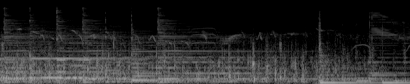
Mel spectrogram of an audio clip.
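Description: Cartoon sound effect of horses' hooves galloping in a steady clip-clop rhythm, over background music. About three seconds in, the music changes and a deep bass note comes in.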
